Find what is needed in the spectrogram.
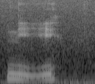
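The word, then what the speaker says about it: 你: वो है ये, और इसको ऐसे प्रोनाउंस करते हैं नी नी नी यानी तुम।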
